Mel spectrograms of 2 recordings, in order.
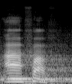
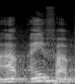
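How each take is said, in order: First: The word begins with an a vowel. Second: The word begins with an ai vowel. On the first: The speaker calls it right. "bi fathil ain" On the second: The speaker calls it wrong. "bukan aifaf"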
